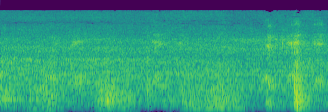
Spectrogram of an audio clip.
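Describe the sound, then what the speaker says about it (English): A vacuum cleaner runs steadily while vacuuming a lawnmower at a grandmother's house, giving a continuous close whooshing drone, with a couple of brief knocks and bumps near the end. "You vacuuming the lawnmower?"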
